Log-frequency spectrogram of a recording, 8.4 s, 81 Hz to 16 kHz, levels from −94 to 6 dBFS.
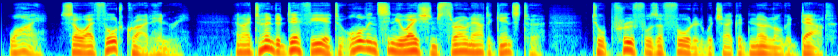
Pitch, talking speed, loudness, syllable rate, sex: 110 Hz, 210 wpm, -19 LUFS, 5.2 syllables/s, male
